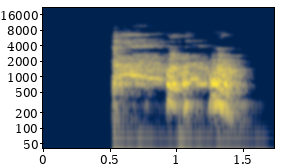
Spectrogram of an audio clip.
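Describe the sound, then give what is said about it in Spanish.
A raspy burst of coughing, three rough hacks in quick succession lasting about a second, with no talking around it. “Ah, hoy, salí, mira, ya estoy tosiendo.”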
